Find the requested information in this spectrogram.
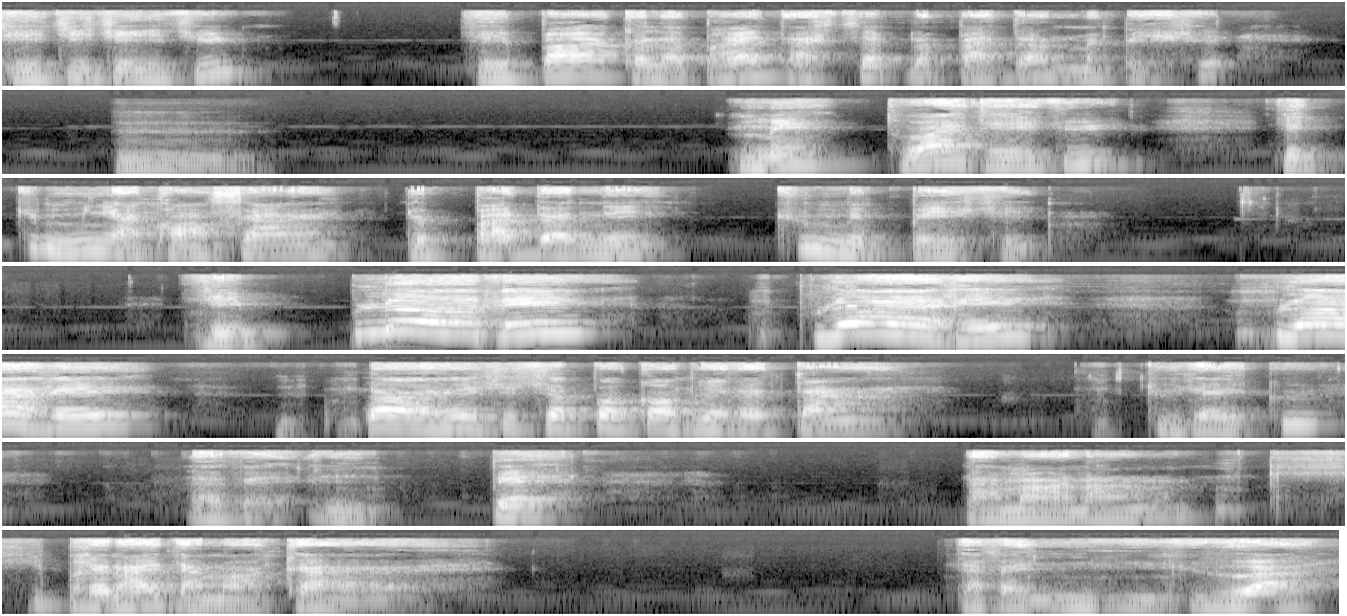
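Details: Adult man with severe-to-profound deafness who learned oral speech, speaking French; deaf speech.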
